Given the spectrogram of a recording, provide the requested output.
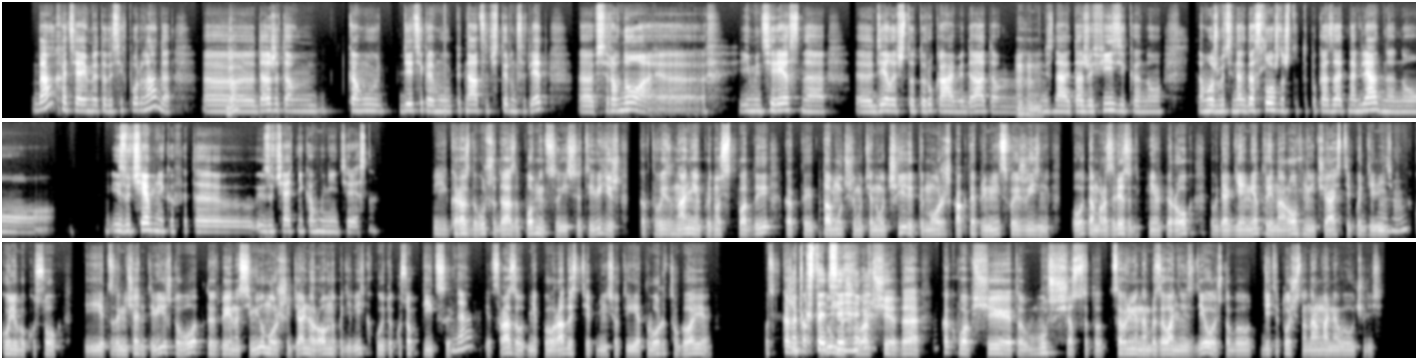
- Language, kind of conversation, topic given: Russian, podcast, Что, по‑твоему, мешает учиться с удовольствием?
- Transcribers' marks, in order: chuckle; other noise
